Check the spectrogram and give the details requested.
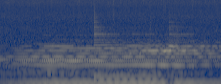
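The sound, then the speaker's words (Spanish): Steady rain falls continuously beneath a low, droning hum. The wash of sound holds at an even, fairly loud level throughout, with no voices present. “El hortelano reflexionó bajo la lluvia.”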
